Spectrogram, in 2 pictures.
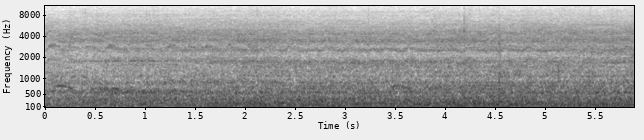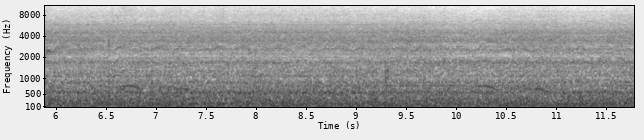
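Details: Miele T8929 WP heat pump dryer, a dump find: drum runs with even steady whooshing rumble, no knocks; very occasional high-pitched squeak possibly from a bearing, though unsure it has one.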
